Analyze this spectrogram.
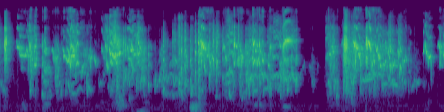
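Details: Happy pet budgerigars chatter in scratchy warbling runs with sharp squeaks, then fall briefly silent before another burst of busy chirping.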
